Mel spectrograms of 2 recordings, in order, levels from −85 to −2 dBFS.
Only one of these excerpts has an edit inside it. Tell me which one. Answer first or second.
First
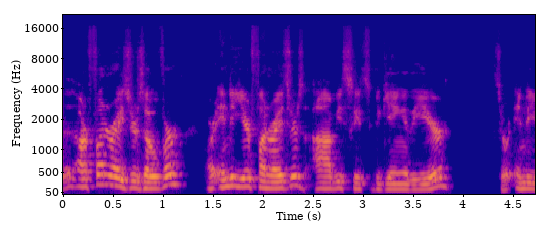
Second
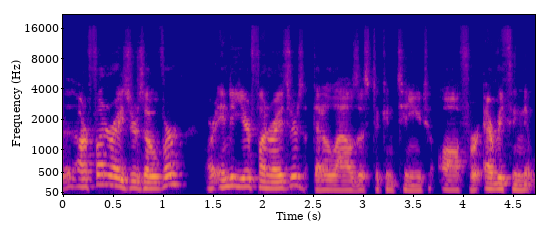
second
